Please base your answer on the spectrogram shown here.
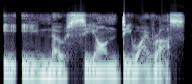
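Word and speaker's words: Aenocyon dirus: Dire wolves, Enocyon dirus, pronounced e e no c on d y rus, went extinct, and gray wolves expanded into the space they left behind.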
